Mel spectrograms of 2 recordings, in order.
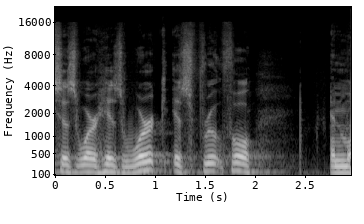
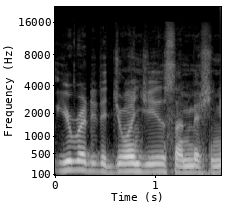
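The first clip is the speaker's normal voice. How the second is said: ordinary talk, nothing marked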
